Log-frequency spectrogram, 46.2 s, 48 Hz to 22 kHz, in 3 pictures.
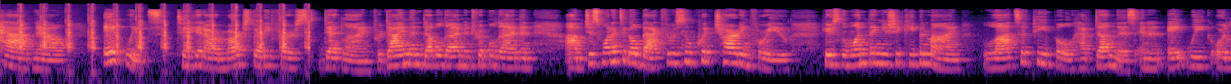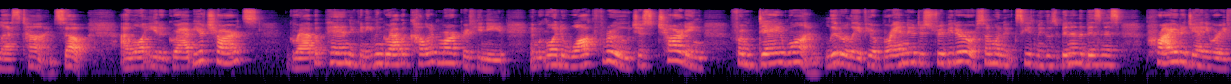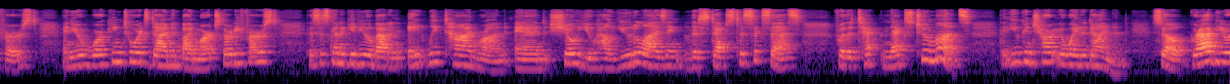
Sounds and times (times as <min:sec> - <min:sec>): Speech: 0:00.0 - 0:46.1.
